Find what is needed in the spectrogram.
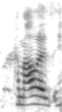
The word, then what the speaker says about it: Kamala: and I can't pronounce her name right out. You guys are saying it so perfectly. I'm like, Kamala, I can't even say it right, but you guys all have it. Kamala. – No, you said Kamala.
